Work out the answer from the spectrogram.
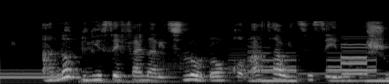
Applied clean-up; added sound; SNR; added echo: classical method log-MMSE.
